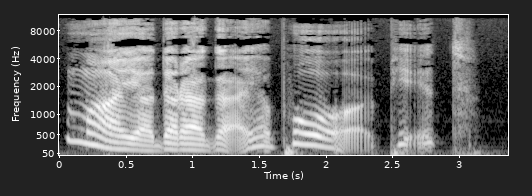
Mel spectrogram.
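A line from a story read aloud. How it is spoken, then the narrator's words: Affected mocking voice. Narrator (Russian): Жеманным голосом сказал он, передразнивая миссис Лоренцо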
